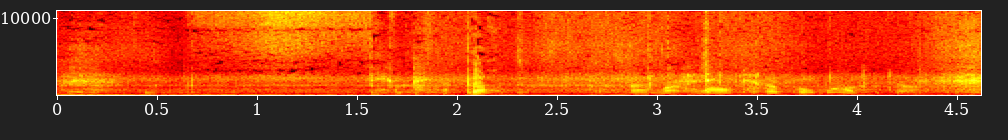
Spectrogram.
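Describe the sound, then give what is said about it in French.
A big car roars past outside, its loud, steady engine rumble and road noise filling the background while a person talks over it. “on a, je sais pas si on a entendu la grosse voiture.”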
